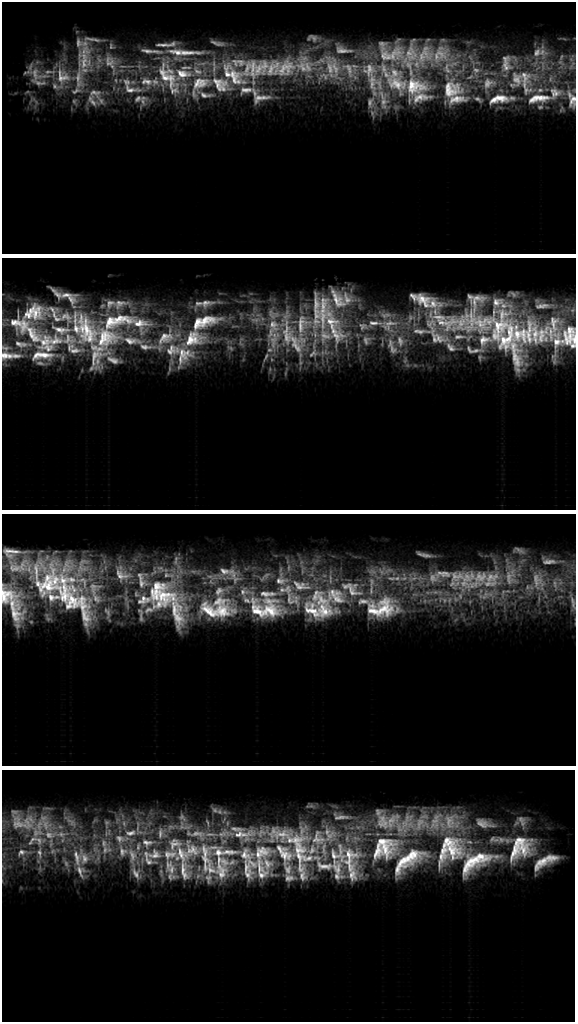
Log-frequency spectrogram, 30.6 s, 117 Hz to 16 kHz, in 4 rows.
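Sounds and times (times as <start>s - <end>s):
nature sounds: 0.0s - 30.5s.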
